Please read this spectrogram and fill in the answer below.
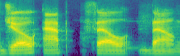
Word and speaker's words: Joe Apfelbaum: actually listen to this my name is joe app fell bound that's how you pronounce my name isn't that cool i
